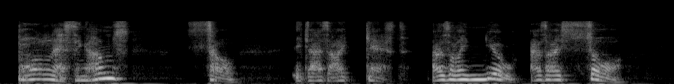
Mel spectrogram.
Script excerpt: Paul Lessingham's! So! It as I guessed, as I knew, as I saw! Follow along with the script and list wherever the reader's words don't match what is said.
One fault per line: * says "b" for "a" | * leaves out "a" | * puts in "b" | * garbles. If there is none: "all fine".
all fine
